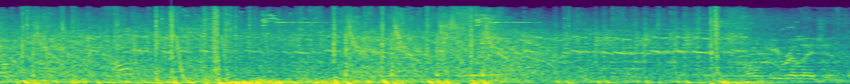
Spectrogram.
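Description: Dense, continuous blaster fire from a Star Wars Battlefront II battle, with rapid overlapping shots and booming impacts layered over a constant roar of combat noise, loud and unbroken throughout.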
